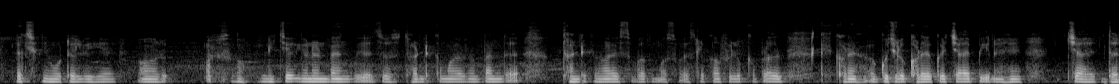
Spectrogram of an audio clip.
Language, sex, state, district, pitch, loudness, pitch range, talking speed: Hindi, male, Bihar, Purnia, 130 Hz, -25 LUFS, 125-130 Hz, 215 wpm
